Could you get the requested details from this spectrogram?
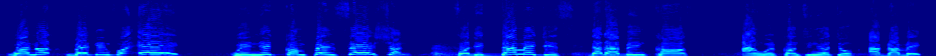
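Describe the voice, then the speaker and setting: A man's voice: very high-pitched, measured pace, a bit bright. A man giving an emphatic, rhetorical protest speech into a handheld mic in a crowded conference hall. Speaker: protest speaker.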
